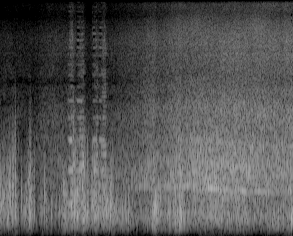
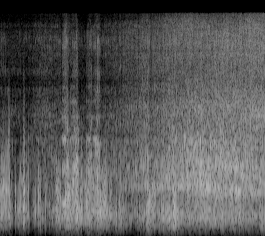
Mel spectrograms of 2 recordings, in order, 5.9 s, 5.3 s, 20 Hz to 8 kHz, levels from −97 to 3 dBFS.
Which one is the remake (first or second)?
second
